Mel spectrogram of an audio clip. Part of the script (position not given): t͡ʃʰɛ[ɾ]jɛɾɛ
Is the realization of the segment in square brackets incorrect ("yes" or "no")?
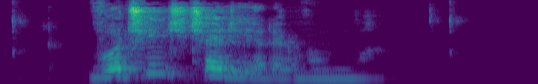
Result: no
